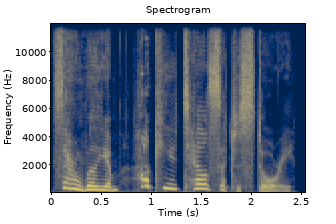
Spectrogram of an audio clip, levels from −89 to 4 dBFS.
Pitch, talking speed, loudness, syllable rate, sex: 255 Hz, 210 wpm, -18 LUFS, 5.0 syllables/s, female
